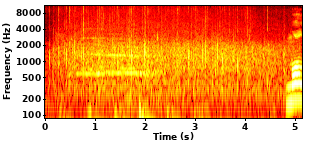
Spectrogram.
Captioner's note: audience applauding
